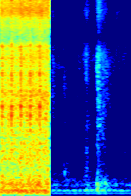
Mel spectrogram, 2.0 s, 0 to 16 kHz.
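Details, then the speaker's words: 1951 Chevy engine at its first startup: light, quick valve tick over an uneven idle, located by holding a pipe to the valve cover; number 6 valve suspected, valve adjustment planned. "You can clearly hear the ticking sound. Put a piece of pipe up to the valve cover. I'm pretty sure it's number 6."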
